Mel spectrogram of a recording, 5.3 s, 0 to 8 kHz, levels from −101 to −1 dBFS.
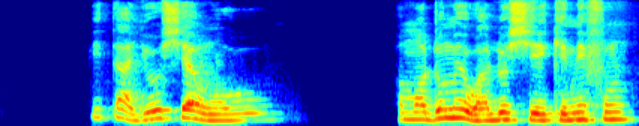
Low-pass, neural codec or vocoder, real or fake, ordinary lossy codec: none; none; real; none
